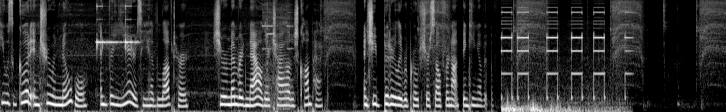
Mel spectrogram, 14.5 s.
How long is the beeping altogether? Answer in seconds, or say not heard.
4 s.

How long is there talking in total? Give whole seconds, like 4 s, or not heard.
10 s.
